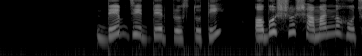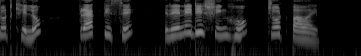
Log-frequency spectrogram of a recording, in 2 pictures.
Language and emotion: Bengali, neutral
